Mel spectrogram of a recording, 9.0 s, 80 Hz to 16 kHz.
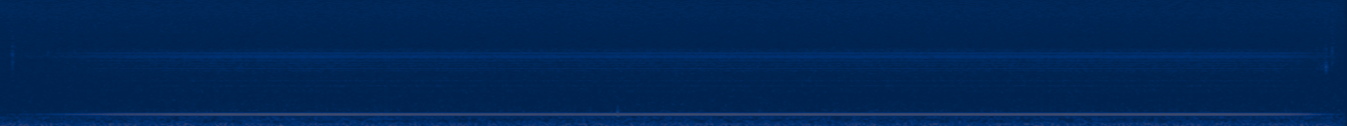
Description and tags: Dial tone 2
A dial tone from a phone.
office, work, tone, dial, Phone, ambient, dialtone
